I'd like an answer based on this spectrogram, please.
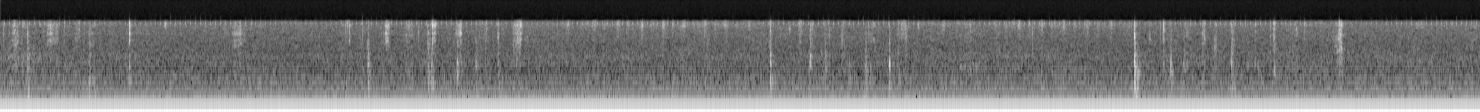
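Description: Hedgehog eating from a bowl inside a plastic feeding box: irregular small crunching clicks from the chewing and the food and bowl, over a steady hiss. The loudest click comes about eleven seconds in.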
